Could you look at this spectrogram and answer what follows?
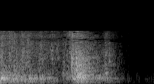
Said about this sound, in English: Let me close those garage doors for you.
